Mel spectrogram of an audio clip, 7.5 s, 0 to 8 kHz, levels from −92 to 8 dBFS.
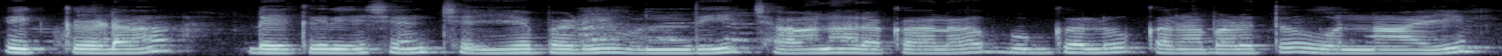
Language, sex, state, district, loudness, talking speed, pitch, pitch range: Telugu, female, Telangana, Mahabubabad, -16 LUFS, 70 wpm, 200 Hz, 190-215 Hz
